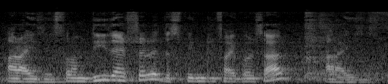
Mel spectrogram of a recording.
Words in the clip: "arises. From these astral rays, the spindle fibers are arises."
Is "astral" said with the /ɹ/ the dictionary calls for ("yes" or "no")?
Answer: no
